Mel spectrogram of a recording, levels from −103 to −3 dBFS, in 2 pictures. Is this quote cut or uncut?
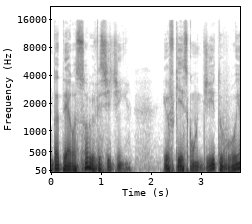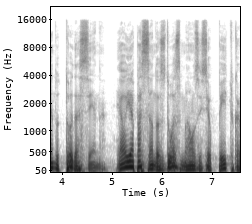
cut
